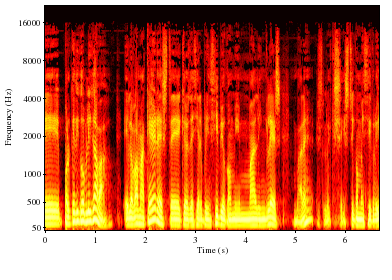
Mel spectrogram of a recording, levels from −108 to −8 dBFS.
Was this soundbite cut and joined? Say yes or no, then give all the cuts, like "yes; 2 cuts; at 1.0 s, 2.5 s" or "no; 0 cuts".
yes; 2 cuts; at 1.4 s, 4.9 s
